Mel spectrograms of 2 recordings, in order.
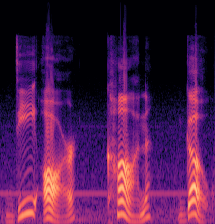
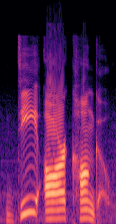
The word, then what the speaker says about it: DR Congo: Many people blend the abbreviation incorrectly or misplace the rhythm, but the correct American pronunciation is DR Congo. Let's break it down into three easy syllables. DR, con, go.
